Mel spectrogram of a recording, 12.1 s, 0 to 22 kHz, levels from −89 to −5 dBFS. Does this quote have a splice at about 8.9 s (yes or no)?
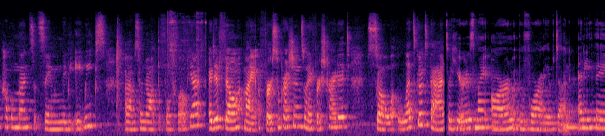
yes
